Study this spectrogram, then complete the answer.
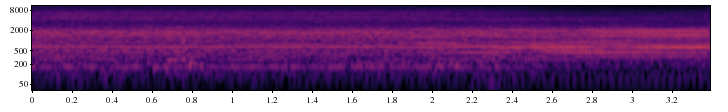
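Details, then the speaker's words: New REAIM pressure washer, first test run after assembly, plugged in and switched on: even, constant motor-and-pump drone, described as loud, with no surging, knocking or dropouts; normal running. "ayan yung tunog niya. Medyo madilim lang. Malakas siya."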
